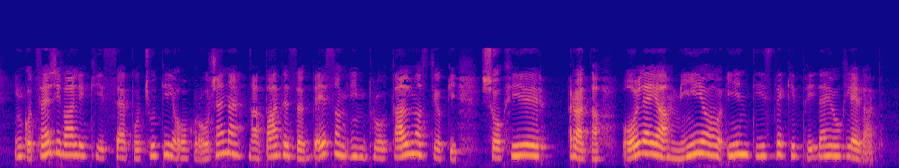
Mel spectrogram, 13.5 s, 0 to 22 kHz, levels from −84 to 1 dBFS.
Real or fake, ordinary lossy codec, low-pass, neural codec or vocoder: fake; AAC, 24 kbps; 19.8 kHz; autoencoder, 48 kHz, 32 numbers a frame, DAC-VAE, trained on Japanese speech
